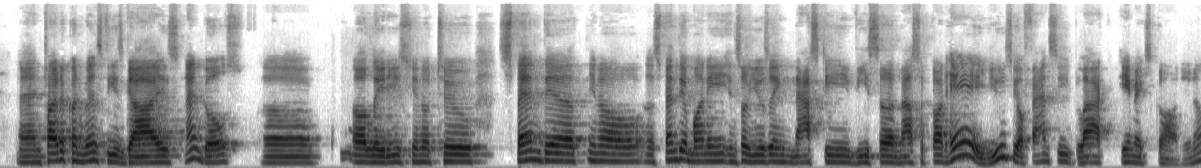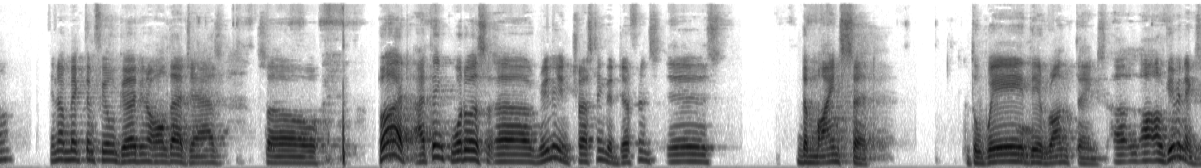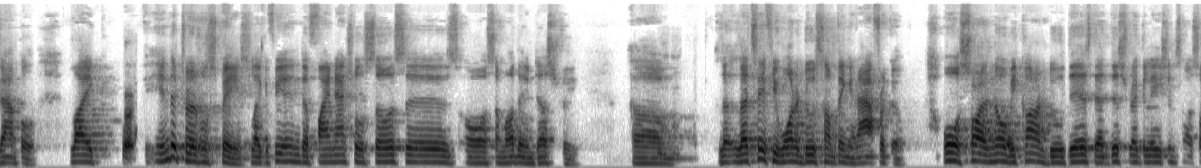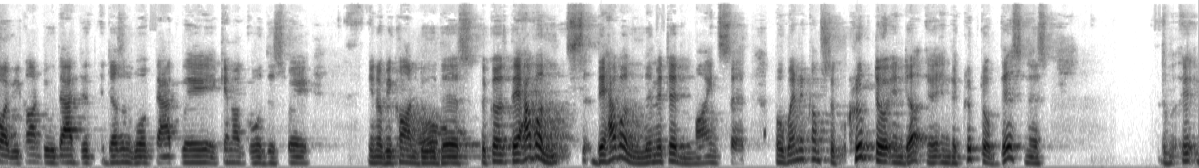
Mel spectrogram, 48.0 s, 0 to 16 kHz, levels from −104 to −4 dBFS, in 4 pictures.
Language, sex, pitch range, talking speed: English, male, 135-165 Hz, 190 wpm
